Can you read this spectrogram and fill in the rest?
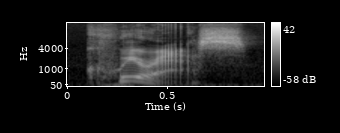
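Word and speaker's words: cuirass: Well, that's how you pronounce it. It's it's it's a kw e sound.q. So, it's queer ass is how you're supposed to say it.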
